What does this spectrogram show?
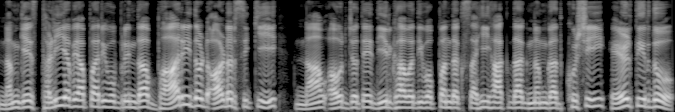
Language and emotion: Kannada, happy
